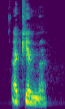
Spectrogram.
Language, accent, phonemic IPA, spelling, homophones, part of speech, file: French, Canada, /a.kim/, acquîmes, hakim, verb, LL-Q150 (fra)-acquîmes.wav
- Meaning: first-person plural past historic of acquérir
